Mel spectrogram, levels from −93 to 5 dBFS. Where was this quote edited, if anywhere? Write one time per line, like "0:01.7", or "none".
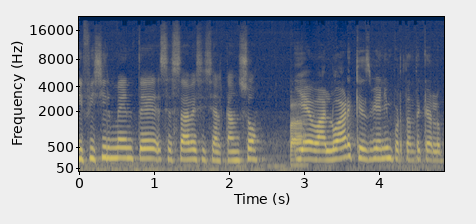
0:02.7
